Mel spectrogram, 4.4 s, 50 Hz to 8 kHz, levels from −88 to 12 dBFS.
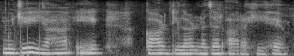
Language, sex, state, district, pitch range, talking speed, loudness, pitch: Hindi, female, Arunachal Pradesh, Longding, 180-210 Hz, 120 wpm, -17 LUFS, 190 Hz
